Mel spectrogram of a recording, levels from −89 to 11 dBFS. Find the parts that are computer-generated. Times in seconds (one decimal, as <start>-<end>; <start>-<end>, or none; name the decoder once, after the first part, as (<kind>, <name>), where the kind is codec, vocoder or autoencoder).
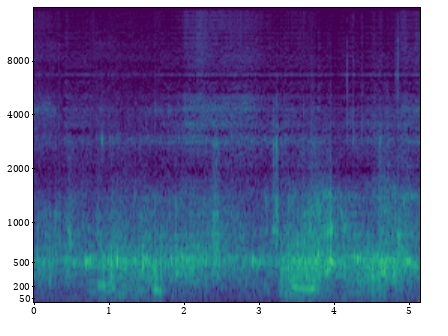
0.0-5.1 (codec, SNAC)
